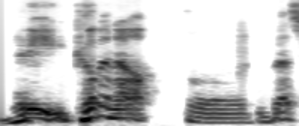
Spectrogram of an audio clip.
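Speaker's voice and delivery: generic radio announcer voice. Asked what to send on a demo tape, the speaker does a generic radio announcer voice. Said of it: "that's my generic radio guy".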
